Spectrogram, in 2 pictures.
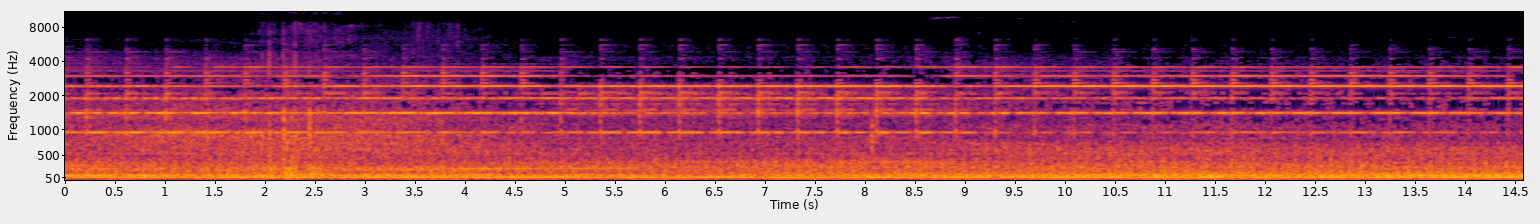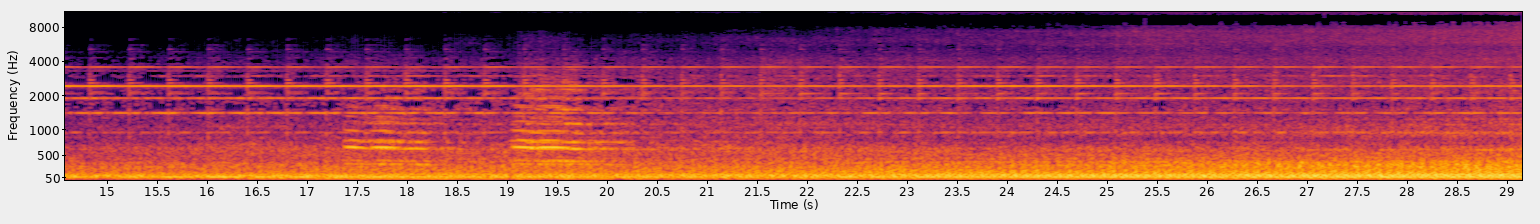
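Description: Level-crossing warning bell ringing steadily as a Canadian Pacific diesel freight locomotive approaches, its rumble growing louder. The locomotive sounds its air horn in two blasts about two-thirds of the way in.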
